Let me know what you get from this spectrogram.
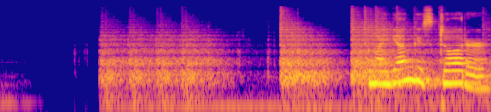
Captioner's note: gunfire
